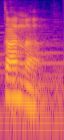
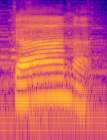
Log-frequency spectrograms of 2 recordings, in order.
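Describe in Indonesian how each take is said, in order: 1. Vokalnya dibaca pendek, tidak dipanjangkan. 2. Vokalnya dibaca panjang, dua harakat. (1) "tidak boleh dibaca kana" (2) "Ini dipanjangkan juga dua harakat"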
